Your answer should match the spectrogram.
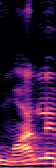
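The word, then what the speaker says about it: Morley: ಈ ಮೋರ್ಲಿ ಮತ್ತು ಮಿಂಟೋ ಎರಡು ಸೇರಿ ನಾವು ಕನ್ನಡದಲ್ಲಿ ಮಾರ್ಲೆ ಮಿಂಟೋ ಅಂತ ಹೇಳ್ತೀವಿ, ಅದನ್ನು ಇಂಗ್ಲೀಷು ಸರಿಯಾದ ಉಚ್ಚಾರಣೆ ಮೋರ್ಲಿ ಮಿಂಟೋ ಆಗುತ್ತೆ.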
